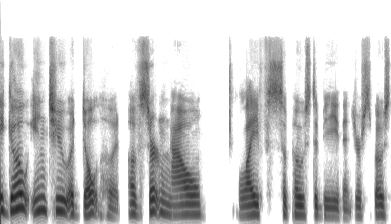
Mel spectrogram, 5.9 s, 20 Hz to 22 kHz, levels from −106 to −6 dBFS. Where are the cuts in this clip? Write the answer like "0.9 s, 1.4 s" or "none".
1.8 s, 2.5 s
